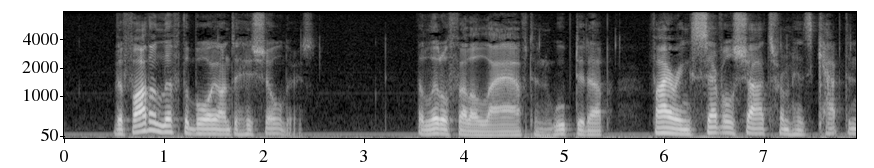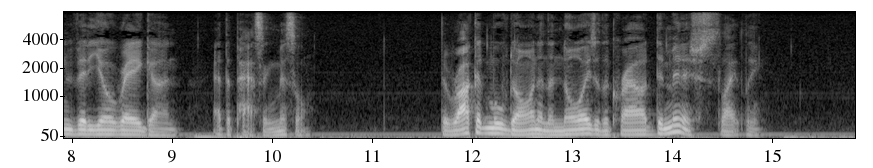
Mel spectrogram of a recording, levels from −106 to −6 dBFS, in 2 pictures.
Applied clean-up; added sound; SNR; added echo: none; none; none; none.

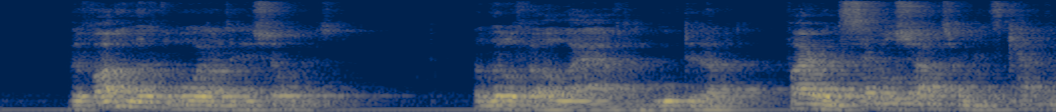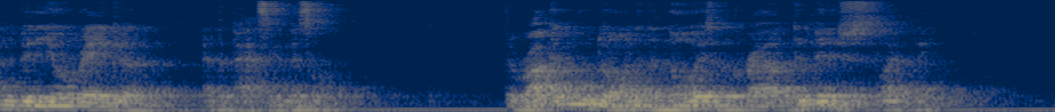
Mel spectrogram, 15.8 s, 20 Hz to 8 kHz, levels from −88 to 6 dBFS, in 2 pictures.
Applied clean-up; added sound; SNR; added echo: none; none; none; reverberation time 1.1 s.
